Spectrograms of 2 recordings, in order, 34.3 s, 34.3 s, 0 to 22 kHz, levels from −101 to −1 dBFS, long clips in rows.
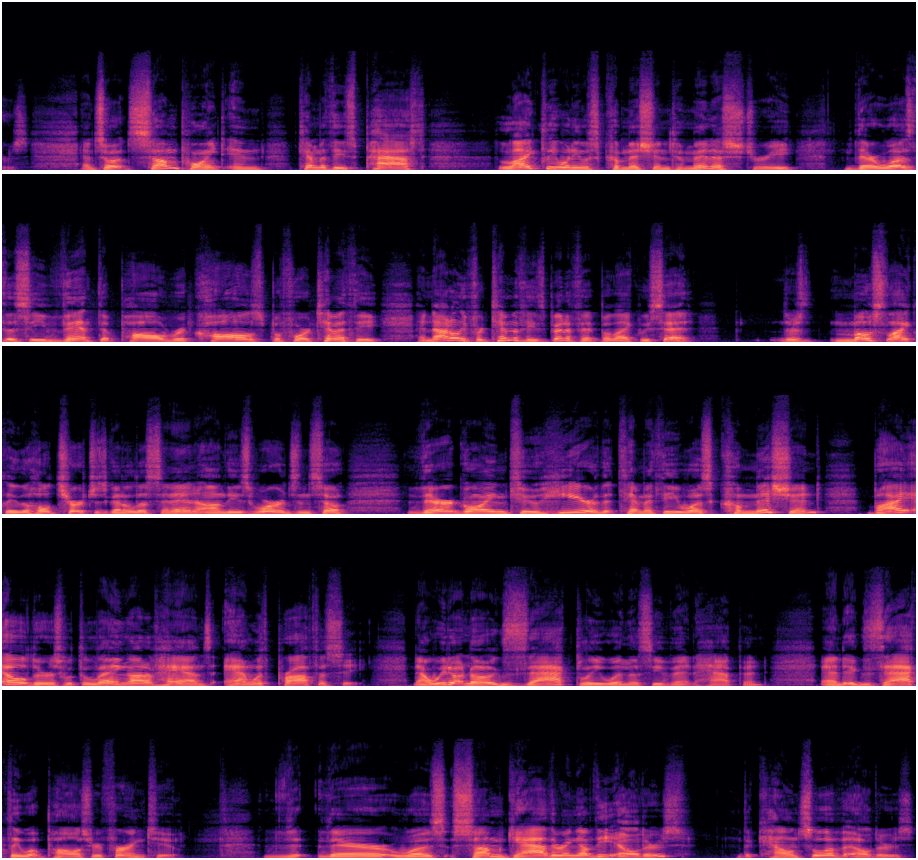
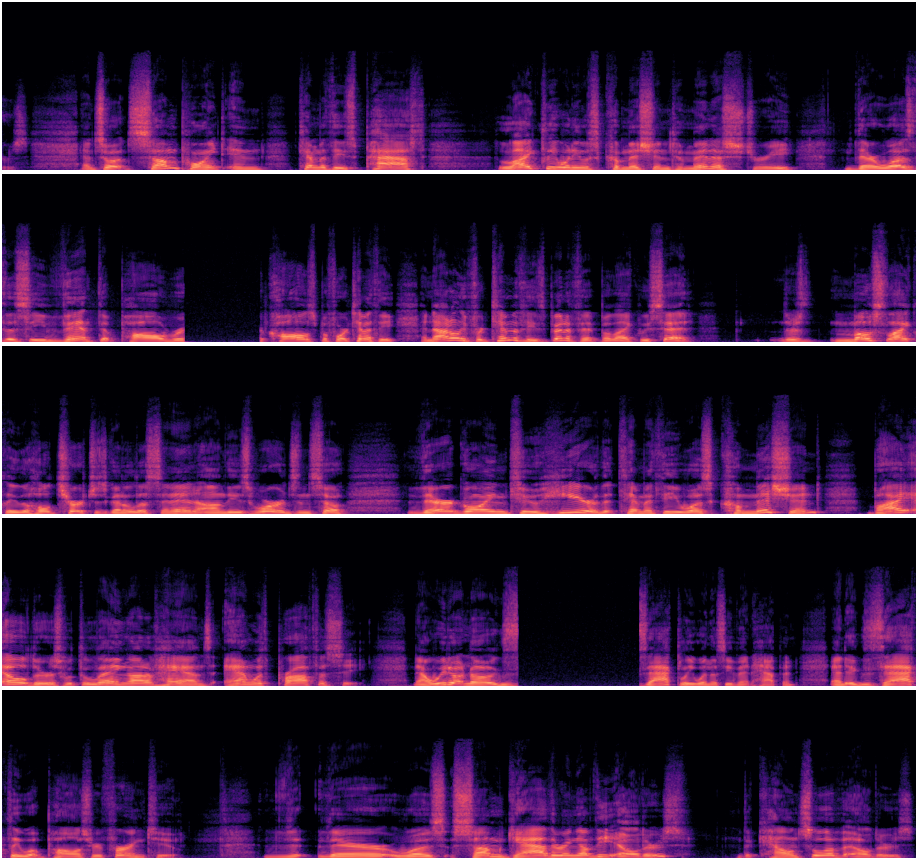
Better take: first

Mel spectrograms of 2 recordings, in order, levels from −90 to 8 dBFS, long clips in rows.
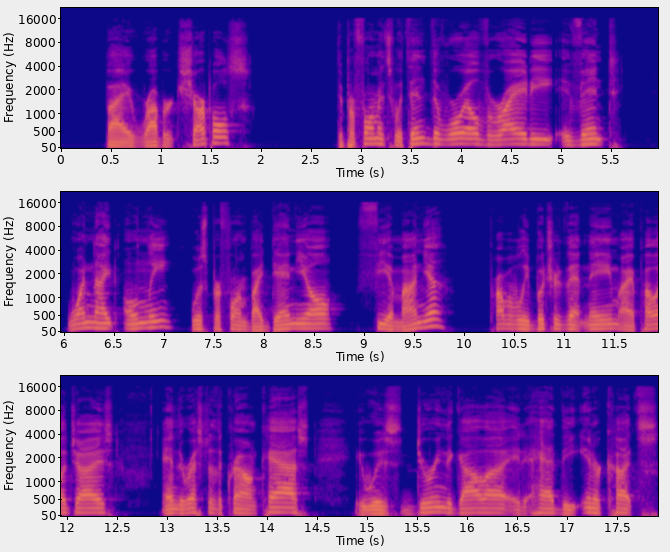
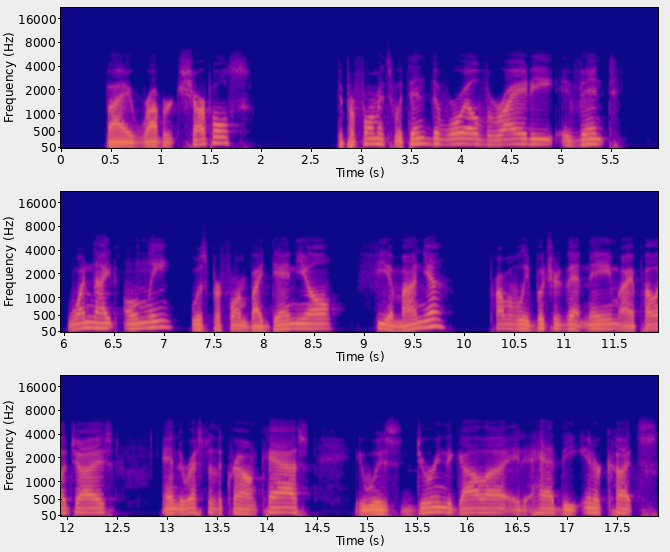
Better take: first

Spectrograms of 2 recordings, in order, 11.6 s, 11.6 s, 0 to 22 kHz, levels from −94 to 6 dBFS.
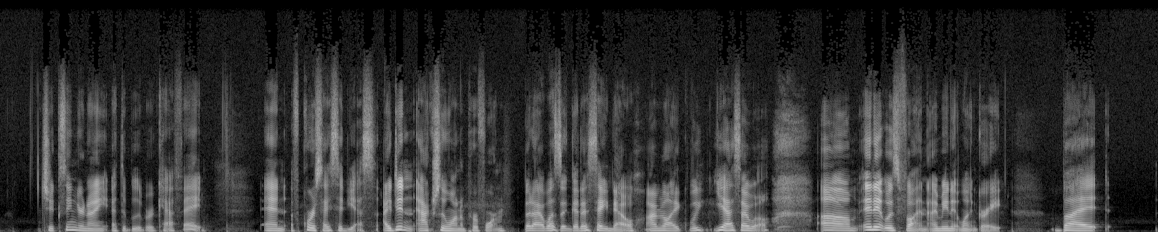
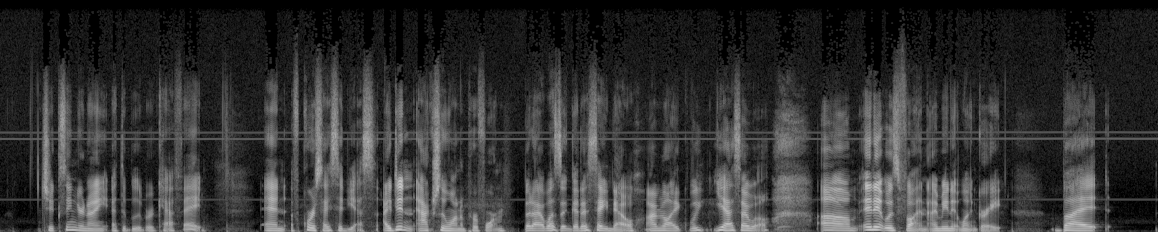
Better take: first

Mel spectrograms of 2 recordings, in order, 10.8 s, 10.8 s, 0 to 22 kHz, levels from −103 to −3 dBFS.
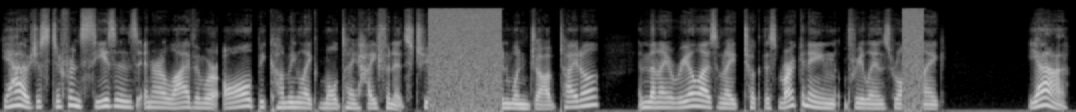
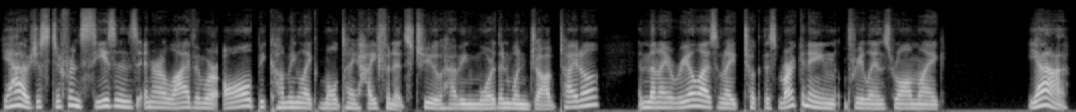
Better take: second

